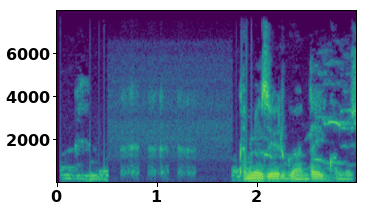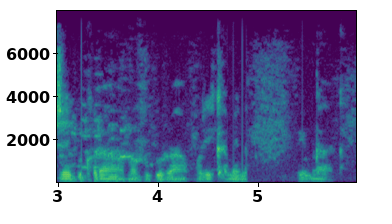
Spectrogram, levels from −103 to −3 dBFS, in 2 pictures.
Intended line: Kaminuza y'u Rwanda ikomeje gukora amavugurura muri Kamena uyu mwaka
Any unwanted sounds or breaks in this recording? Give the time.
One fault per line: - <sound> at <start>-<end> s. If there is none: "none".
- laugh at 0.6-1.4 s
